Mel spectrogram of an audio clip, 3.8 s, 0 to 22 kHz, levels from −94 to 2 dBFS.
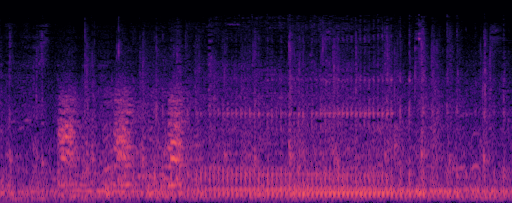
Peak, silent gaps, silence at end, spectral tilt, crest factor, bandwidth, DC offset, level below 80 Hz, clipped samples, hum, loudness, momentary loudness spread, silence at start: -20 dBFS; none; 0 s; -6 dB/octave; 18 dB; 16.5 kHz; under 0.1%; -66 dBFS; under 0.1%; none; -38 LUFS; 5 LU; 0 s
